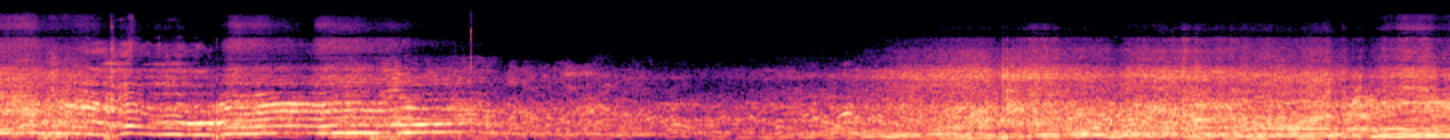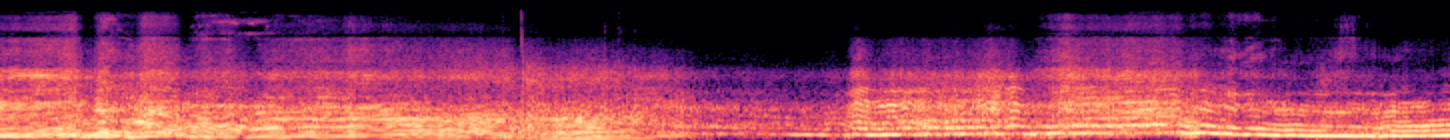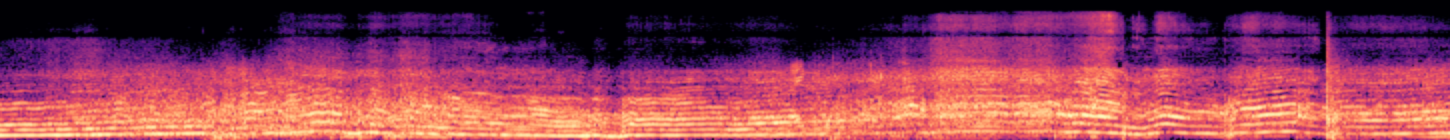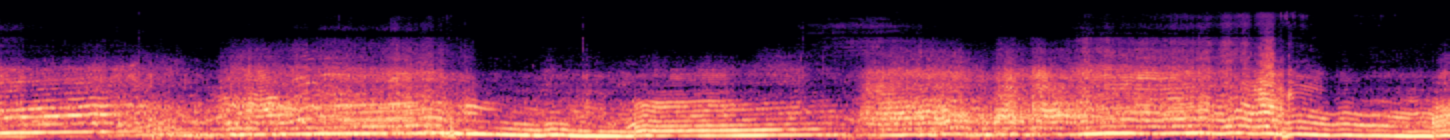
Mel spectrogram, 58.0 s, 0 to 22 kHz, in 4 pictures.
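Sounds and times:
rally car engine revving: 0.0 - 58.0.

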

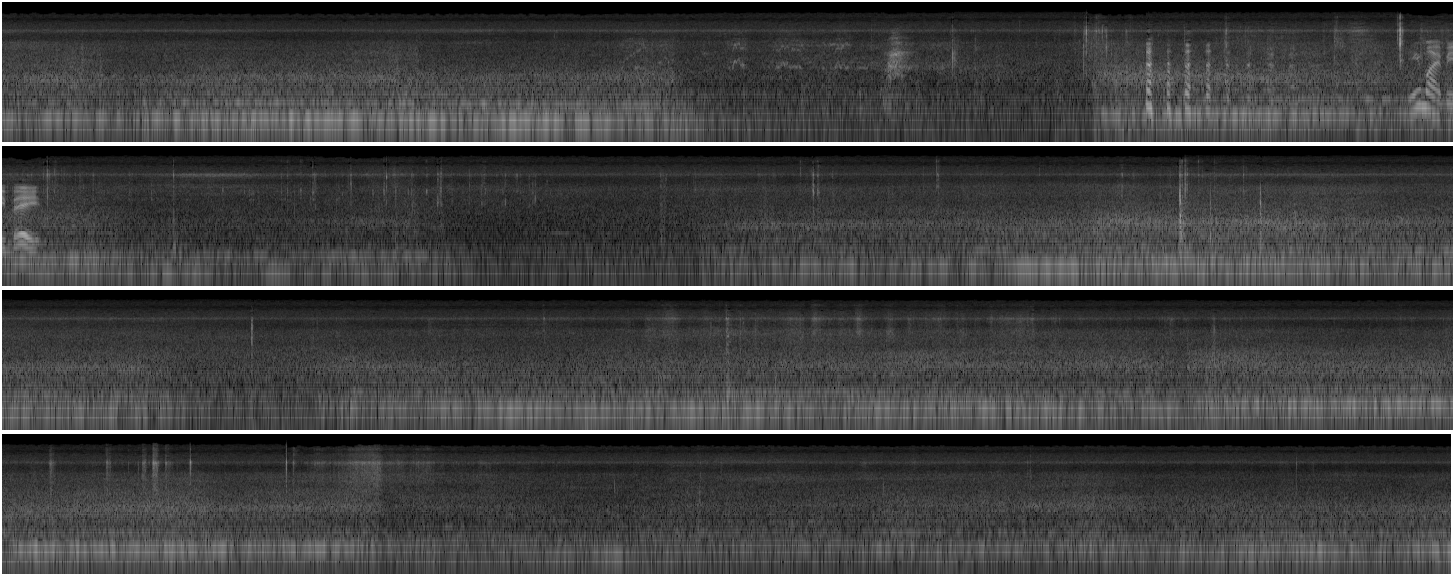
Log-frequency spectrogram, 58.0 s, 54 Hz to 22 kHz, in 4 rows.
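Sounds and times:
engine humming: 0.0 - 58.0.

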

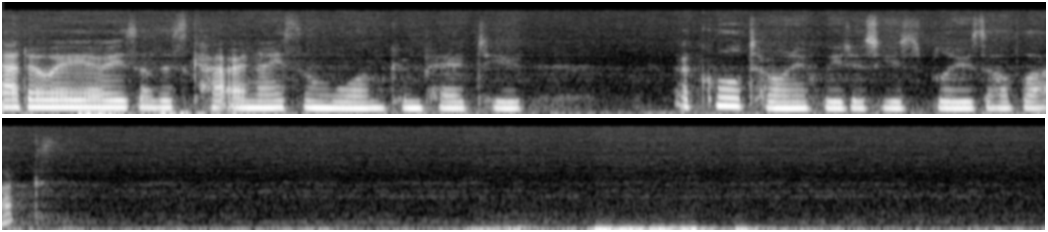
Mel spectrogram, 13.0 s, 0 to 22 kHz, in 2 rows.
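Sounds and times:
faint steady hiss: 0.0 - 13.0.

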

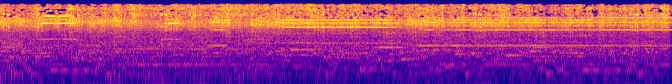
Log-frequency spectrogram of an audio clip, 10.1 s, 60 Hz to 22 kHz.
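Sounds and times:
faint flickering tones: 0.0 - 10.0
loud wall of distorted noise: 0.0 - 10.0.

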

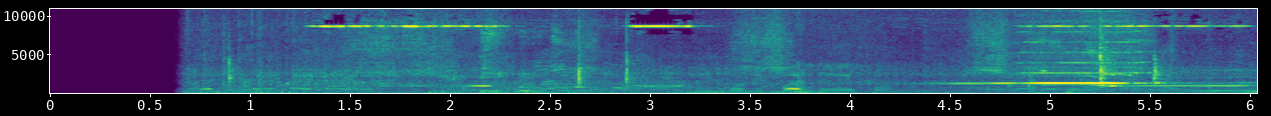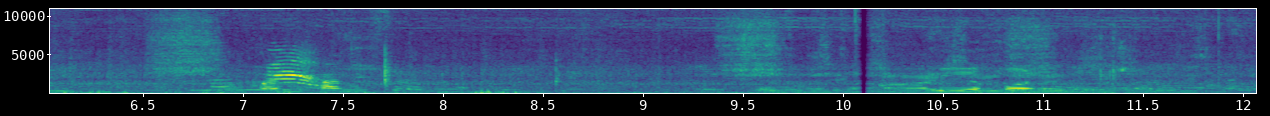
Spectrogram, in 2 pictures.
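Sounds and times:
people talking: 0.7 - 12.0
steady low rumble: 0.8 - 6.6.

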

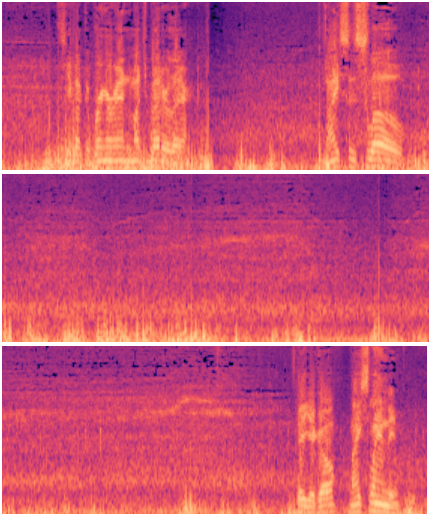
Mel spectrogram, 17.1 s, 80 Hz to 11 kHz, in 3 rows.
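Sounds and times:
wind rumble on microphone: 0.0 - 17.0
small electric motor whining: 2.9 - 16.9.

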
